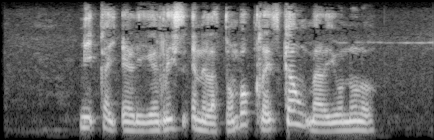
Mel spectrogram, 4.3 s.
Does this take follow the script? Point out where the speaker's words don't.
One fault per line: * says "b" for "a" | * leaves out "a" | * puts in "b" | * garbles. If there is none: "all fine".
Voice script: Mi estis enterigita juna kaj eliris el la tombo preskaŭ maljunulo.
* leaves out "estis enterigita juna"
